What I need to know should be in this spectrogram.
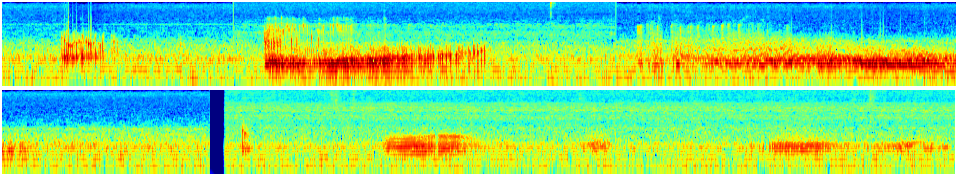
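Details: Hungry young woman's stomach: gurgling, rumbling and squeaky growls in irregular bursts; typical hunger-related gut noises (borborygmi).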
